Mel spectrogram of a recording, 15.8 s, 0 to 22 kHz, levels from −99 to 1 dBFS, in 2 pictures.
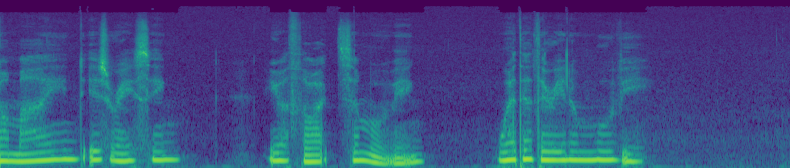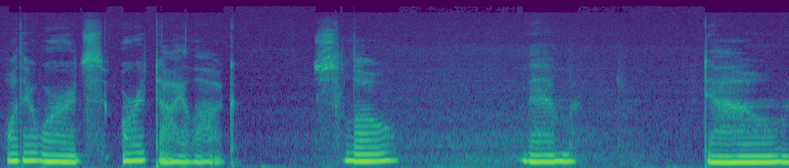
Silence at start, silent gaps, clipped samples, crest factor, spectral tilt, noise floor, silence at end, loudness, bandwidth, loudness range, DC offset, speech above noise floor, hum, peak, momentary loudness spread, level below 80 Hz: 0 s; none; under 0.1%; 16 dB; -6.5 dB/octave; -59 dBFS; 0 s; -23 LUFS; 13.5 kHz; 6 LU; under 0.1%; 37 dB; none; -8 dBFS; 14 LU; -52 dBFS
